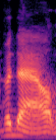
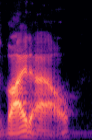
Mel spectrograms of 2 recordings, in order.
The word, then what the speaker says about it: Vidal: So it's not Vidal, like Vidal Sassoon. It's Vi. It's got a long I. So, you know, I heard that from the player. So it's Vidal.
